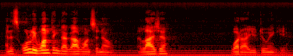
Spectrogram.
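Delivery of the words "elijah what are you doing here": very gentle, soft, mild tone. Retelling the story of Elijah, the speaker voices God's question, very gentle voice. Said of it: "Very gentle voice".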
